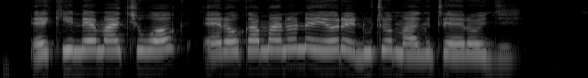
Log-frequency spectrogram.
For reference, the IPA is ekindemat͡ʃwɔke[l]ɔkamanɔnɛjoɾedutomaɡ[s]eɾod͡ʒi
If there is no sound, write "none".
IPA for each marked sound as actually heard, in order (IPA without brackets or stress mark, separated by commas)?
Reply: ɾ, t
